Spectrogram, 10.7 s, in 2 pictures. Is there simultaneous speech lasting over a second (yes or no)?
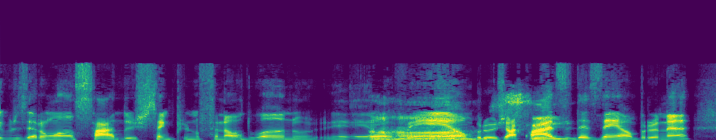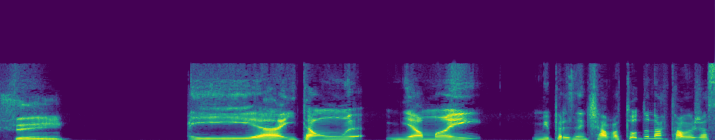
yes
